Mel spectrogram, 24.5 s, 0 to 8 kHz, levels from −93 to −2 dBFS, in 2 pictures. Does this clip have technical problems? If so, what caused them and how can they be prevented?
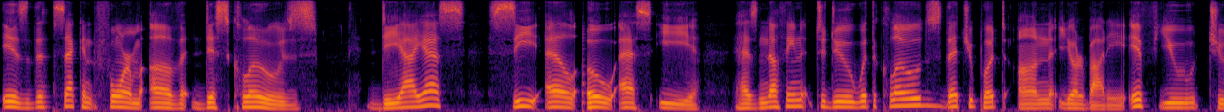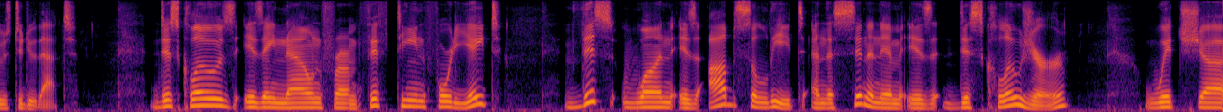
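Yes. The speech has two kinds of packet loss, heard over a call path whose audio stops at about 8 kHz, which fits a 64 kbit/s G.722 wideband link.

Burst of packet loss: at 0.44–0.56 s, between "is the" and "form of disclose", at 11.80–11.88 s, between "on your body if" and "choose to do that", and at 15.66–15.75 s. Several consecutive packets went missing, about 100 ms, 60 ms and 80 ms respectively. The receiver stretched the last sound and faded it down, giving a held buzz or decaying hiss before the speech resumes with that stretch skipped. Prevention: reduce network congestion and add forward error correction or redundancy so bursts can be rebuilt.

Short concealed packet loss: at 5.84–5.90 s, 13.84–13.88 s and 18.59–18.63 s, the last just before "is obsolete and the". Here only 20 to 40 ms went missing. 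The decoder synthesised a substitute from the preceding pitch or noise and blended it back in, heard as a brief smear or wobble where a short consonant can be lost. Prevention: a slightly deeper jitter buffer and in-band FEC would let these isolated late or lost packets be recovered.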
